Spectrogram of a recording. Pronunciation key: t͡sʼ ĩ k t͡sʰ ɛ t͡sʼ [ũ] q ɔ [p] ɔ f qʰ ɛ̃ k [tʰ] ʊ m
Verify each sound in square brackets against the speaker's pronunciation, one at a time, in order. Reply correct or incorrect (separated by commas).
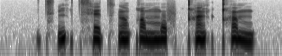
correct, incorrect, incorrect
